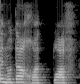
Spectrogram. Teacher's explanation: خ اور طا یہ دونوں کو یہاں پر ہم نے موٹا پڑھنا ہے، یہ دونوں حروف مستعلیہ میں سے ہیں۔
